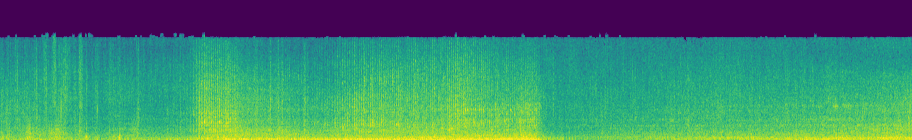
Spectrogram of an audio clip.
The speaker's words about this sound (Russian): Поехали до интерната. Садятся в машину.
